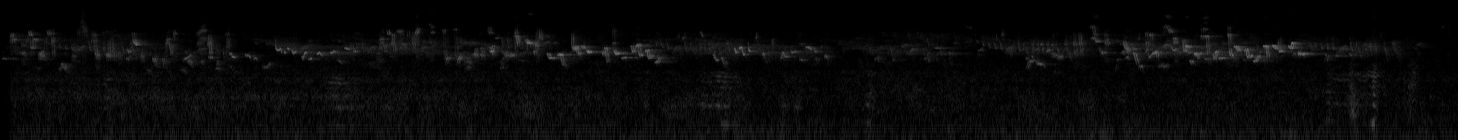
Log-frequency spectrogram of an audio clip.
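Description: Outdoor birdsong: several birds chirping and warbling in quick, varied high notes, thinning out for a few seconds in the middle and growing busier again toward the end.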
